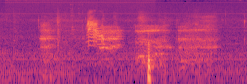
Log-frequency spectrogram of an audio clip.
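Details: Domestic cat chattering before snack time: a series of three or four short, nasal meows spaced about a second apart, one sharper and louder, with a single click partway through.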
